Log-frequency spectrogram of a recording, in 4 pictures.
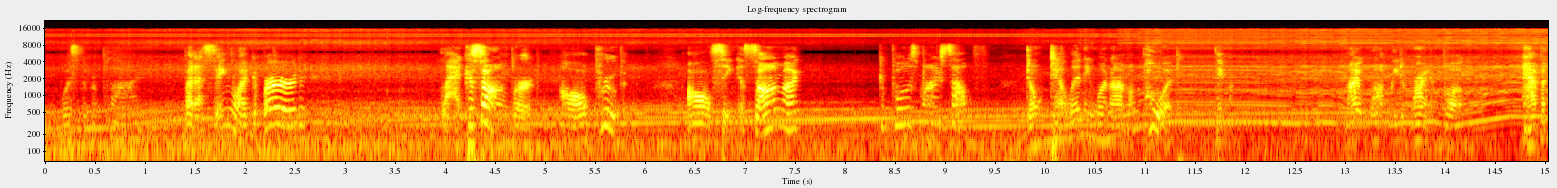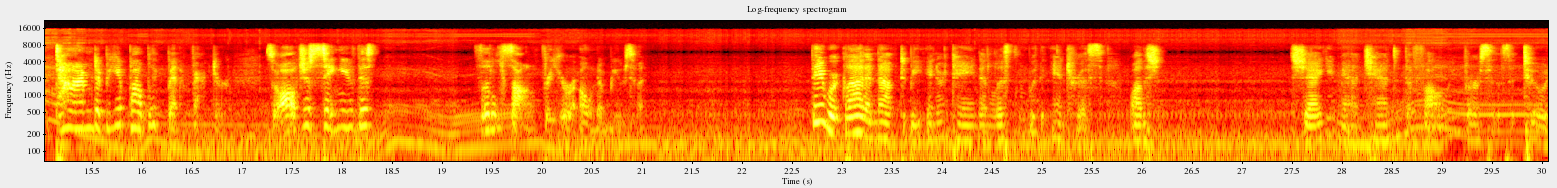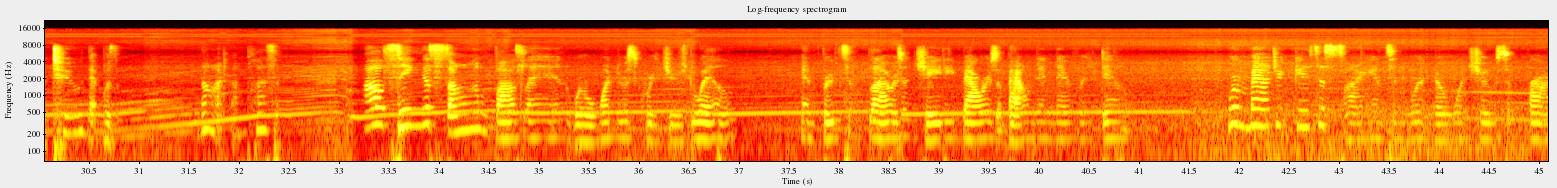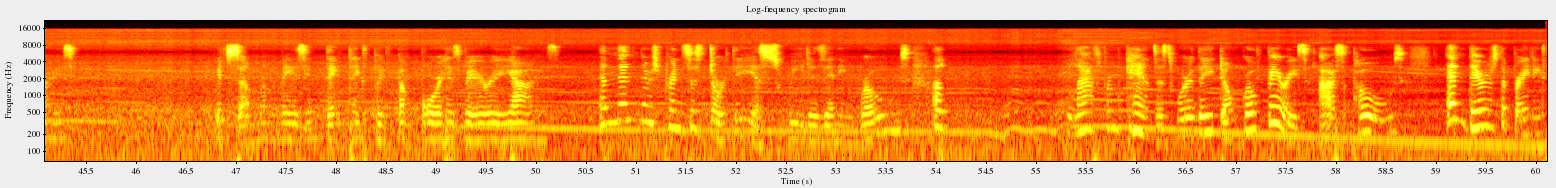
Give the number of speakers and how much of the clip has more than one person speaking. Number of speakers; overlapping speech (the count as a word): one, no overlap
